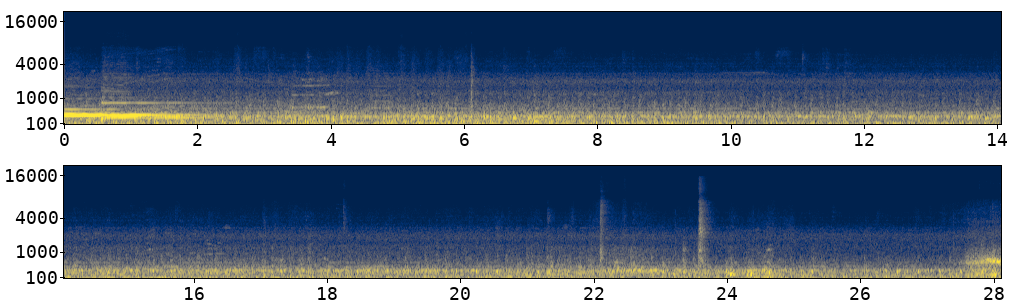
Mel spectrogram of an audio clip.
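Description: Steady rumble of a moving passenger train heard from inside the carriage, wheels running on the rails with a few sharp clicks late on. At the very start the last notes of a falling on-board announcement chime fade out.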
